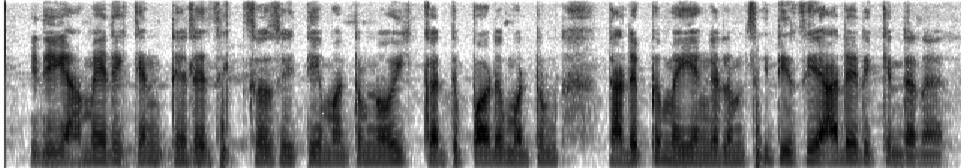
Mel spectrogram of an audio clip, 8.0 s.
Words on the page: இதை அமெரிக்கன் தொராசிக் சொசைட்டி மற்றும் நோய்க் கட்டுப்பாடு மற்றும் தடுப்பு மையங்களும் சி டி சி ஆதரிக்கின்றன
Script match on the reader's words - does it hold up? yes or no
yes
